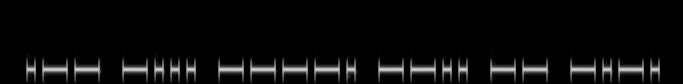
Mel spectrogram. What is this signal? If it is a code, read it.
Morse code, heard as a keyed tone, about 14 wpm, 700 Hz. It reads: WB9ZMC
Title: USA Callsign DE Callsign 15wpm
